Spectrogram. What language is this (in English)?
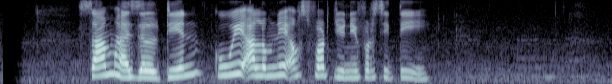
Javanese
